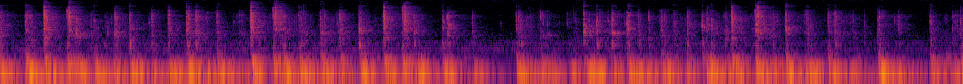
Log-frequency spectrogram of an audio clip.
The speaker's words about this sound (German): Ich würde mal sagen, wir schreiben einfach das Wort Sprechen rein. Und die Tabulator-Taste.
